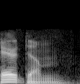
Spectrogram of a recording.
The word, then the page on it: Heirdom: heir·dom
